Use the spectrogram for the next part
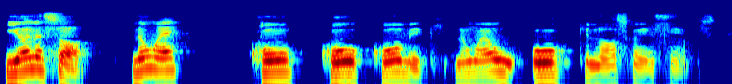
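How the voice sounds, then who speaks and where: A man with a Brazilian Portuguese accent teaching English pronunciation, explaining step by step and drawing out sounds slowly to demonstrate them. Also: a little high, animated, highs cut off. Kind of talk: online phonetics lesson.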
